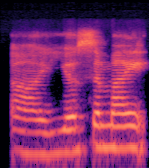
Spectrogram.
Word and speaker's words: Yosemite: It's not far from Yosemite.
